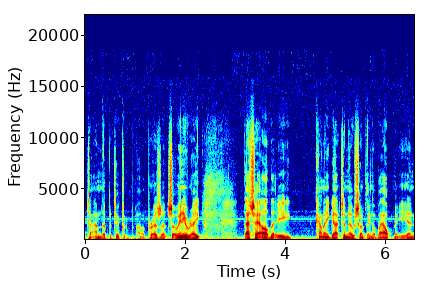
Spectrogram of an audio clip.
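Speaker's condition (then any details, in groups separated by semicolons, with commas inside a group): Spasmodic dysphonia; first noticed speaking to groups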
